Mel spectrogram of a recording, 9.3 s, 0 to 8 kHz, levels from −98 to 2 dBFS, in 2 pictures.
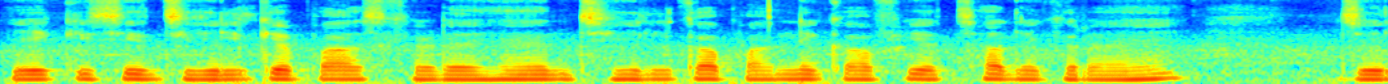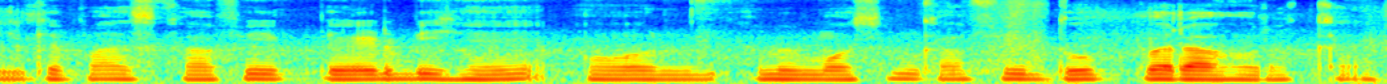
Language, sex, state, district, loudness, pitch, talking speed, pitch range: Hindi, male, Rajasthan, Bikaner, -20 LUFS, 125 Hz, 195 wpm, 120-125 Hz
